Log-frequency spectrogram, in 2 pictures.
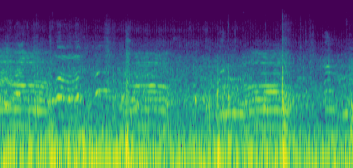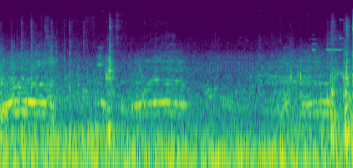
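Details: Masked cattle coming off a truck in Indonesia give a run of short arched moos, repeated roughly every one to two seconds, amid engine rumble, clatter and human voices.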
